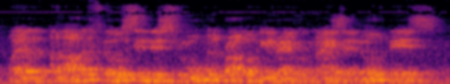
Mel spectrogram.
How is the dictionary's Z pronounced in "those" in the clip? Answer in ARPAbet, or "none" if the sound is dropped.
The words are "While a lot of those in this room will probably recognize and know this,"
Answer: S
